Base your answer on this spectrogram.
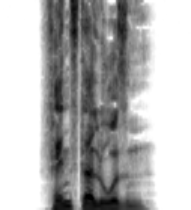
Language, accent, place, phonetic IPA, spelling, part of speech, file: German, Germany, Berlin, [ˈfɛnstɐloːzn̩], fensterlosen, adjective, De-fensterlosen.ogg
- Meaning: inflection of fensterlos: 1. strong genitive masculine/neuter singular 2. weak/mixed genitive/dative all-gender singular 3. strong/weak/mixed accusative masculine singular 4. strong dative plural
